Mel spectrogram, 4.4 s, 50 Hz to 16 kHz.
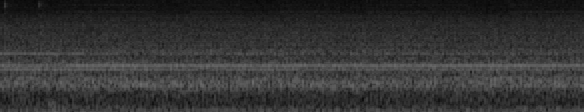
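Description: Steady fan hiss from a TwoTrees TS2 diode laser engraver standing by during an autofocus macro, with a faint, even high whine.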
